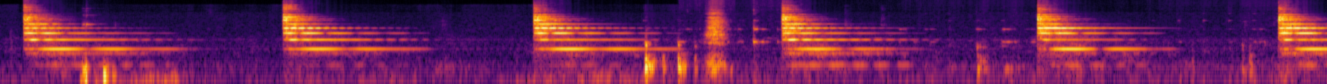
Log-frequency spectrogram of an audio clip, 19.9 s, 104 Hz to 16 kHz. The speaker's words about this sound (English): We thought we would do it. So, yeah. So join us as we take a moment of silence here with the 10 bell salute.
